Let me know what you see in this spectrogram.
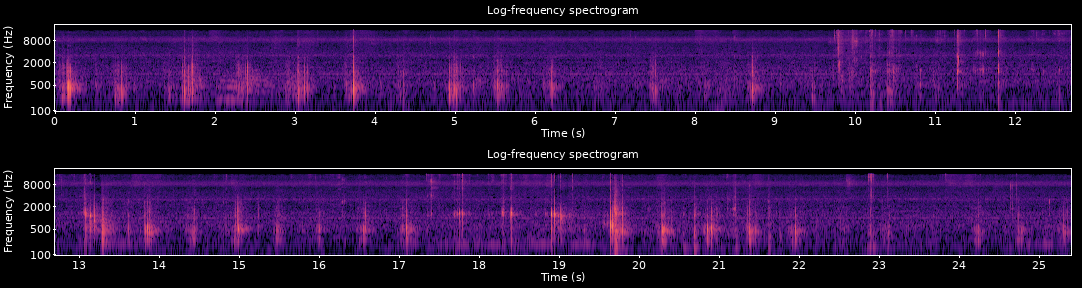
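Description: A person chewing spicy noodles right at a small clip-on microphone: irregular wet mouth clicks and smacks, a few a second, thinning out for a few seconds near the middle and picking up again after.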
